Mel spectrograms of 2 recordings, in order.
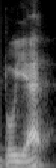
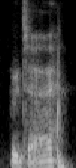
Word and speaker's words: Boutte: Boutte? Boutte. Keyshawn Boutte.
